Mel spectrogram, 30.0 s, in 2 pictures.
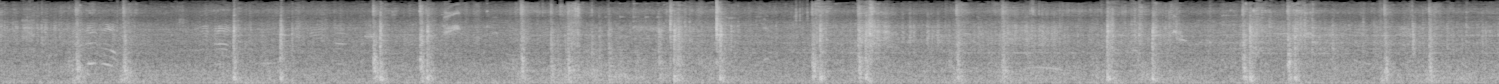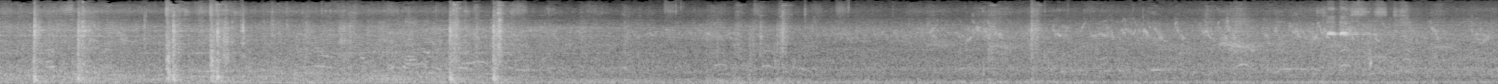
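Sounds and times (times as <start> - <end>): wheels clicking over rail joints: 0.0 - 20.4
train coaches rumbling past: 0.0 - 29.9.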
